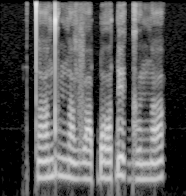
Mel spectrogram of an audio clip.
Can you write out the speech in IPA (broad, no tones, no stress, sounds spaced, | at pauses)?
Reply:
t̪ ɑ̃ d̪ u n̪ ɑ̃ v ɑ ɓ ɔ ɗ e ɡ ɵ n̪ ɑ̃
